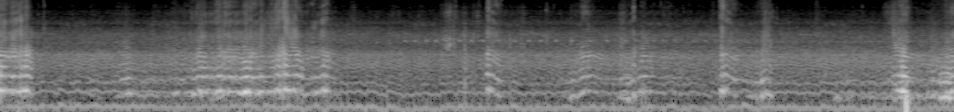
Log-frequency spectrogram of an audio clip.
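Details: Bees humming, a steady low drone with wavering overtones, louder passes around the middle, and a sharp tap near the end.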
